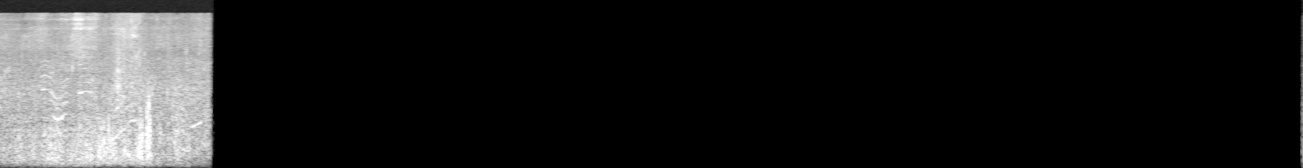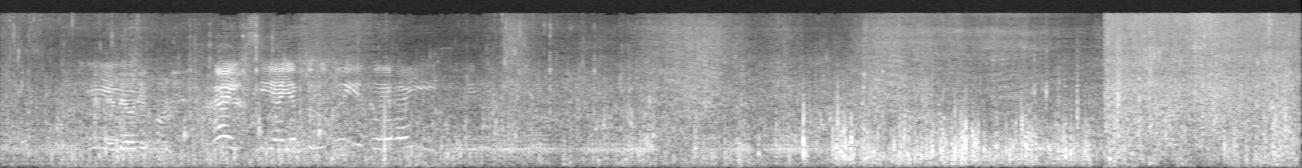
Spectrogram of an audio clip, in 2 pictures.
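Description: Waves slap and splash against small sailboat hulls.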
